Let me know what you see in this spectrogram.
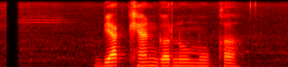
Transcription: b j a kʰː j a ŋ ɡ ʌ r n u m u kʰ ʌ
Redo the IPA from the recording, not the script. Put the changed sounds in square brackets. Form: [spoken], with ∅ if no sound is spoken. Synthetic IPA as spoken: b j a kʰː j a [n] ɡ ʌ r n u m u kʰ ʌ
